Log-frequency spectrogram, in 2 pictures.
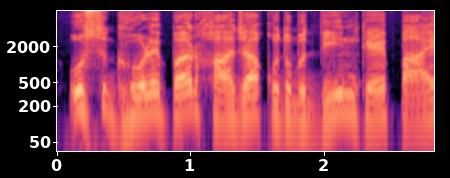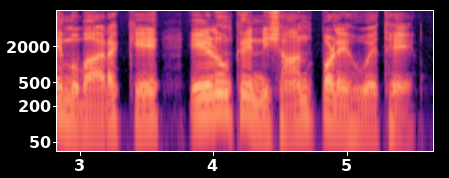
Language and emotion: Urdu, neutral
